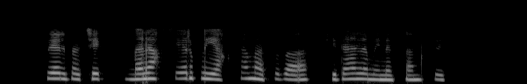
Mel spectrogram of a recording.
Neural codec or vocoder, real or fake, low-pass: codec, 16 kHz, 1 kbps, X-Codec, HuBERT features, trained on balanced general audio; fake; 5.4 kHz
